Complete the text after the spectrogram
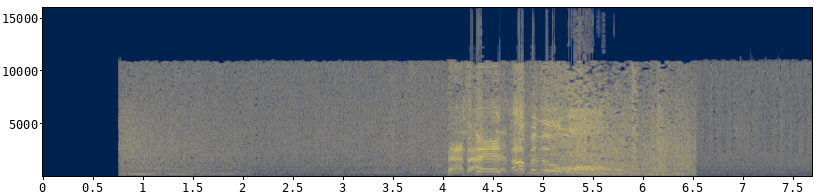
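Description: Race car engines roar steadily in a tight pack.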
